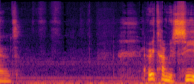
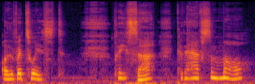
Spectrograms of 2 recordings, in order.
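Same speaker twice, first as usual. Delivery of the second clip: high, loud mock English orphan plea; exaggerated old-fashioned English accent, pitched way up; Oliver Twist English accent; 11 semitones higher, 6 dB louder than usual. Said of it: "Americans seem to think every English person talks like that".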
